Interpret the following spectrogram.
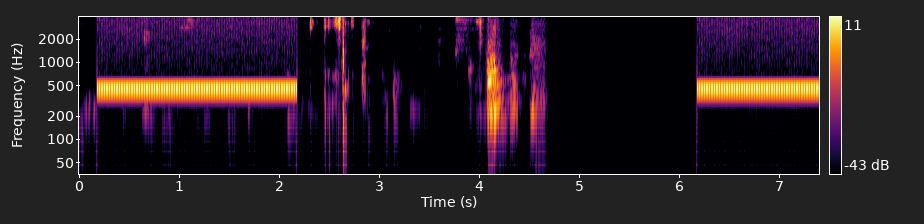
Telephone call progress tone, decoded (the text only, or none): ringback tone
